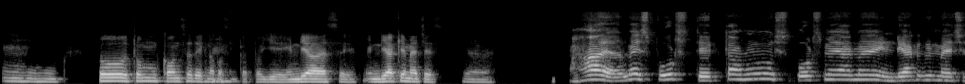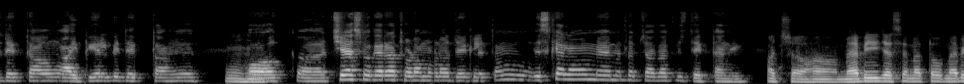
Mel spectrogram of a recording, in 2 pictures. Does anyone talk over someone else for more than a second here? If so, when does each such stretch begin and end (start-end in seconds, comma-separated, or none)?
none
